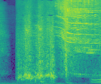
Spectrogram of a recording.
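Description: A staff whooshes through the air with a shimmering swish.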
